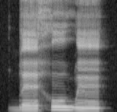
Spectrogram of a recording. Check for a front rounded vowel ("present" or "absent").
absent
